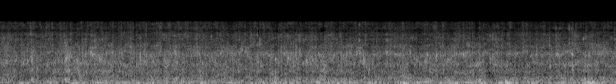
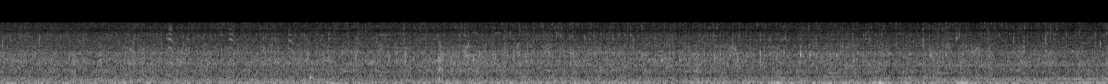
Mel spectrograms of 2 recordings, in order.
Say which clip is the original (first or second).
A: second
